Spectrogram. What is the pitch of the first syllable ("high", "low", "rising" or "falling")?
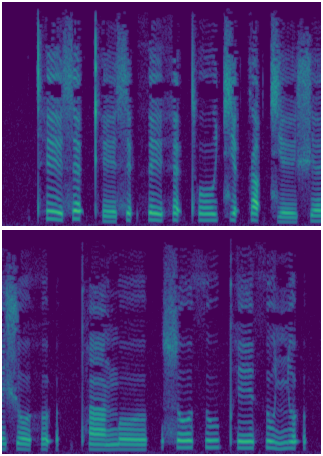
falling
